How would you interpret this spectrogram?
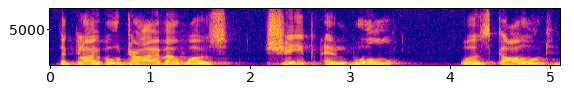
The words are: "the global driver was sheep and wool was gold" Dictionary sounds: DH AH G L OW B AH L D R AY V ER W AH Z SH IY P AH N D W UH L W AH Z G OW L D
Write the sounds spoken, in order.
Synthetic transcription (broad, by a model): DH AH G L OW B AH L D R AY V ER W AH Z SH IY P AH N W UH L W AH Z G OW L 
